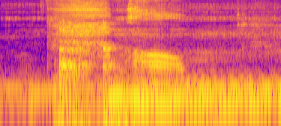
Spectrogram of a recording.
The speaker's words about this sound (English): Was that a belch?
